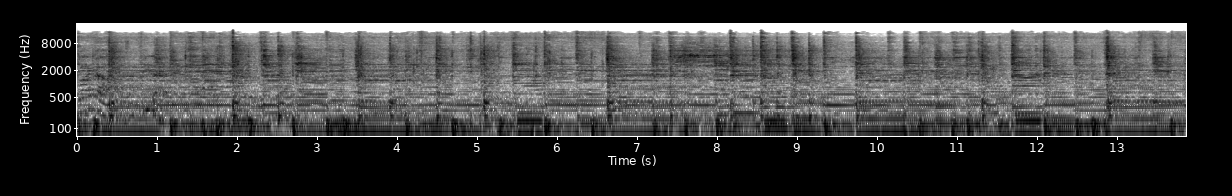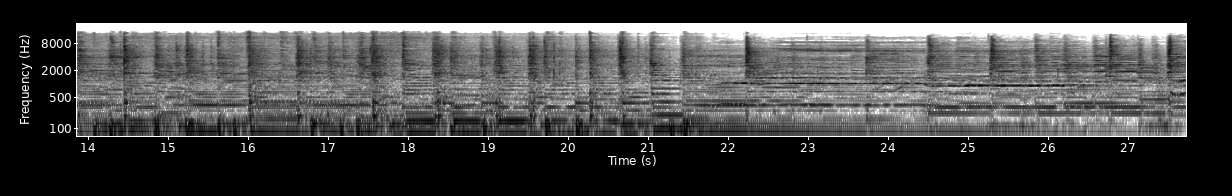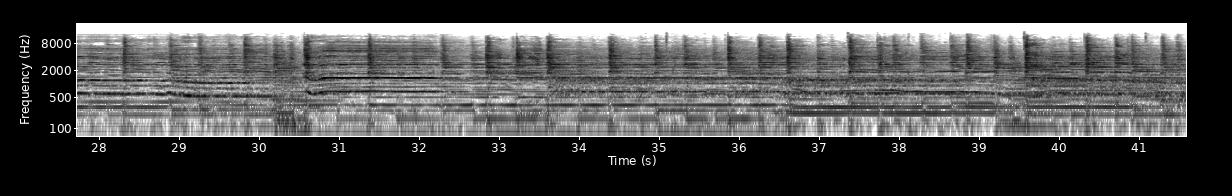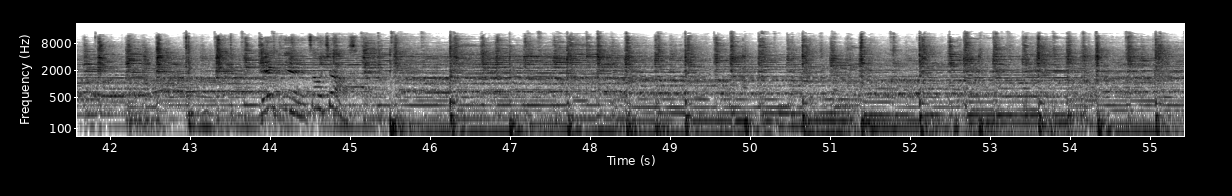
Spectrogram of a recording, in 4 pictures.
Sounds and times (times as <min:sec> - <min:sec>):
Music: 0:00.0 - 0:55.4.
